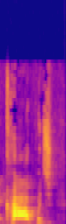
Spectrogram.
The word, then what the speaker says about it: caput: A forma correta da pronúncia é caput, que vem do latim, que quer dizer a cabeça.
